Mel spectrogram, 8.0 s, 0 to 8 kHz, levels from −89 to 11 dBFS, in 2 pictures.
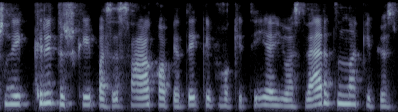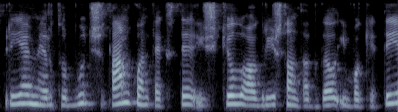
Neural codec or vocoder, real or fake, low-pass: vocoder, 22.05 kHz, 80 mel bands, HiFi-GAN; fake; 7.2 kHz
